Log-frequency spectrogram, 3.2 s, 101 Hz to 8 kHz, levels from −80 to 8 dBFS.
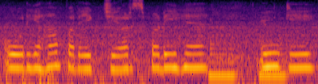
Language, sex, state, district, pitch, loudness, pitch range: Hindi, female, Punjab, Fazilka, 240 Hz, -14 LUFS, 225-240 Hz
